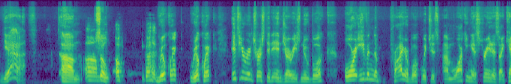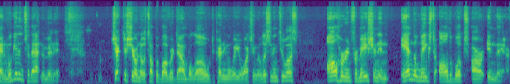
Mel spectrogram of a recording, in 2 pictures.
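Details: Adult man speaking; normal speech.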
